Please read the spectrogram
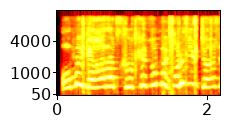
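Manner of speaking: high panicky mock scream; hammed-up fright at the chiropractor; retold panicked cry. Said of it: "so I'm screaming".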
